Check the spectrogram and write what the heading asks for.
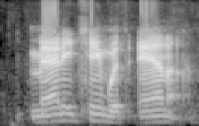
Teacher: There is a, it does sound like there's a pitch accent on Anna to me.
